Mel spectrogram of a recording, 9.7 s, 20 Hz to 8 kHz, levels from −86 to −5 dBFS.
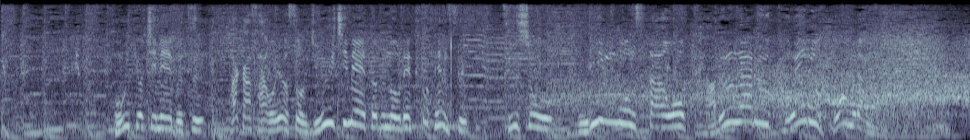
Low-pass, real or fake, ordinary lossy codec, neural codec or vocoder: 7.2 kHz; real; MP3, 48 kbps; none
